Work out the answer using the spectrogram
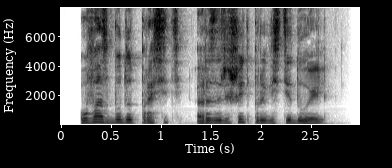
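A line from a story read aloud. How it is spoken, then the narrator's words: Whispered. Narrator (Russian): шепнула Азалия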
